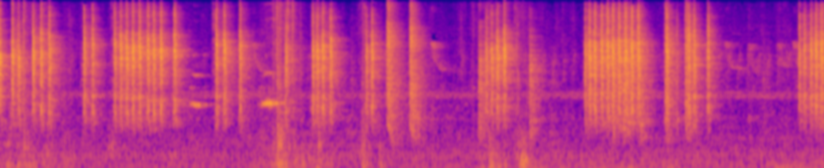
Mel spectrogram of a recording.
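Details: House sparrow fighting and calling rivals, giving long harsh chattering runs: bursts of rapid buzzy chirps, each lasting about a second, separated by short pauses, with brief tonal notes in between.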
